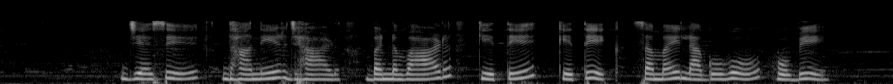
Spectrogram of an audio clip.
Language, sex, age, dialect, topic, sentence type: Magahi, male, 18-24, Northeastern/Surjapuri, agriculture, question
